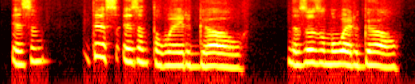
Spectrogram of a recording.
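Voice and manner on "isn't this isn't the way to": ordinary delivery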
